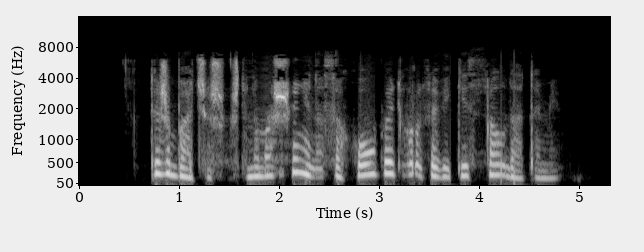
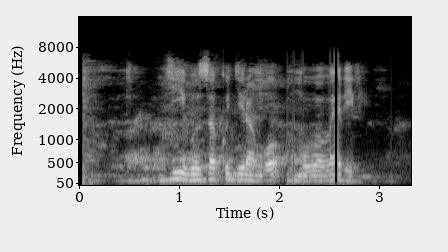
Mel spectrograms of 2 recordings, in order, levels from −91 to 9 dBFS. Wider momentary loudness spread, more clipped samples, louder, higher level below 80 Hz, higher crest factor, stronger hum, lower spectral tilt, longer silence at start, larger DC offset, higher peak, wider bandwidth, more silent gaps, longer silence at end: second, 12 LU vs 18 LU; neither; about the same, -16 LUFS vs -18 LUFS; second, -56 dBFS vs -48 dBFS; about the same, 16 dB vs 16 dB; neither; about the same, -5.5 dB/octave vs -6.5 dB/octave; first, 0.7 s vs 0.05 s; neither; about the same, -2 dBFS vs -2 dBFS; about the same, 6.6 kHz vs 7.2 kHz; neither; first, 0.55 s vs 0.4 s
